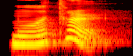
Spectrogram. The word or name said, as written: mote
